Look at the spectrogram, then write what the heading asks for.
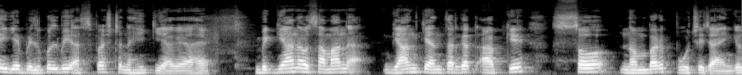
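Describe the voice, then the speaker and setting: An earnest young man talks students through an exam in an easy, conversational lesson. His voice is mellow and dark at a middle pitch. He repeats points and restarts words as he goes. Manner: earnest, repeats himself, restarts mid-word. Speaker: exam coaching teacher. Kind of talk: casual spoken lesson to students.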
